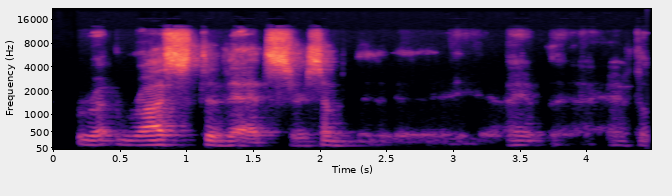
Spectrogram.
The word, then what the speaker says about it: Rostovtsev: There was a Ukrainian historian, I always have trouble pronouncing his name, Rostovets or something. I have to look up the Ukrainian classicist who taught at Yale, Rostovtsev.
